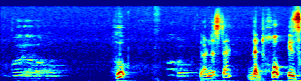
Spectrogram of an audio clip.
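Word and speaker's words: गुरुः: Guruhu. Guru. Hu.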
